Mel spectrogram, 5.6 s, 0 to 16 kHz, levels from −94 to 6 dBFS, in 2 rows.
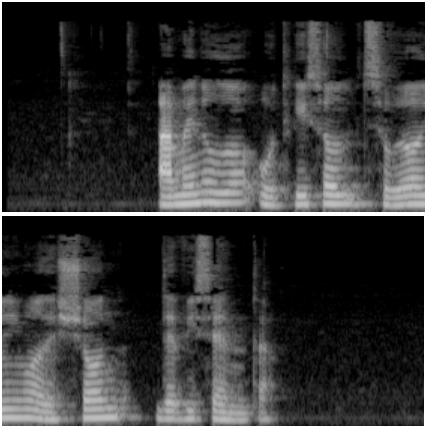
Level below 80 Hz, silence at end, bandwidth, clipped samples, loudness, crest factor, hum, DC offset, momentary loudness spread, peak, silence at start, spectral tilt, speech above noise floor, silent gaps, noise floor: -60 dBFS; 1 s; 11.5 kHz; under 0.1%; -22 LUFS; 24 dB; none; under 0.1%; 10 LU; 0 dBFS; 1.05 s; -6 dB/octave; 46 dB; none; -68 dBFS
